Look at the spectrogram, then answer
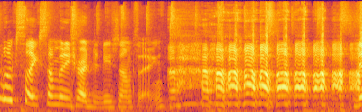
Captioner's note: laughs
